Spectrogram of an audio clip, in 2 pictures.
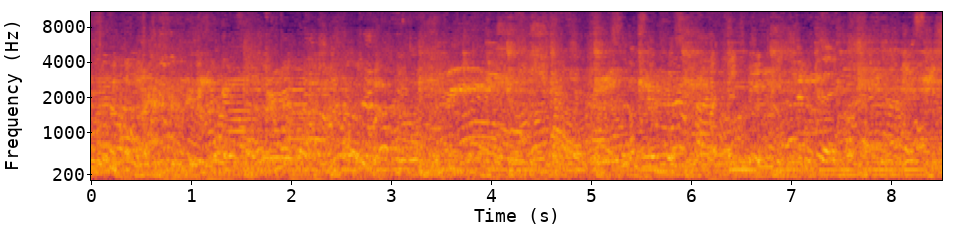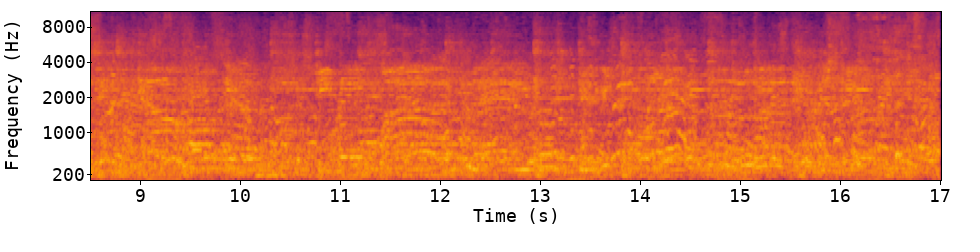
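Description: Feet shuffle and step on a wooden floor.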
